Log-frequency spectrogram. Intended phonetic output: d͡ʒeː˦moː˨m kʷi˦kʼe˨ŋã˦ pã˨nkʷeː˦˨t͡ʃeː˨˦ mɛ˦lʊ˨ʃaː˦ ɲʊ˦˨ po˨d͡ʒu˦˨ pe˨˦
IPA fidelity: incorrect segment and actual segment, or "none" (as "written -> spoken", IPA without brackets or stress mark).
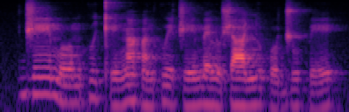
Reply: none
